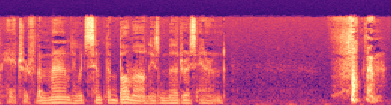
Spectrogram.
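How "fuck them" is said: explosive, rough-edged curse; loud, furious outburst. A narrator's reading. Bereaved man cursing the bombers before his friend, furious. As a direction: burst out with sudden hatred. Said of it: "so loudly that it made John start".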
